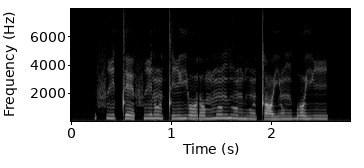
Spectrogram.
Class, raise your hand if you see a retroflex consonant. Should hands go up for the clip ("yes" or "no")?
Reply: no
